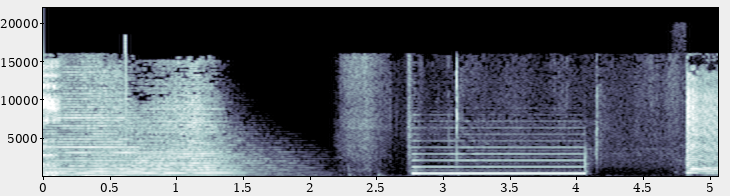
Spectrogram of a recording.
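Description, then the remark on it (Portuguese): A telephone ringback tone: a ringing chime fades out, then a steady electronic tone holds for over a second, stops, and starts again at the end. Clear, with no talking. “Esta conversa e esta chamada telefónica é porquê?”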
